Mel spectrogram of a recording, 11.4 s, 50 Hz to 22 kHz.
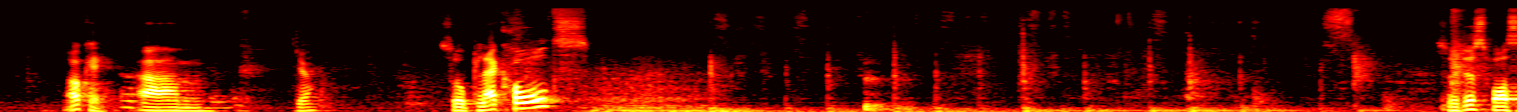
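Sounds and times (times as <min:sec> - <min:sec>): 
speech: 0:00.5 - 0:02.6, 0:03.4 - 0:04.6, 0:10.9 - 0:11.3
handwriting on a surface: 0:04.7 - 0:10.4.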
